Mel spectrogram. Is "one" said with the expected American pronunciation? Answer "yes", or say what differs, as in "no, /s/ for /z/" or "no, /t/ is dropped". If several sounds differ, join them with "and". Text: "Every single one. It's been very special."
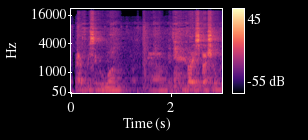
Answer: yes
